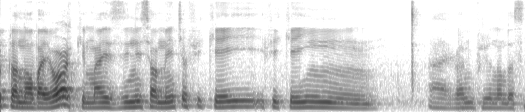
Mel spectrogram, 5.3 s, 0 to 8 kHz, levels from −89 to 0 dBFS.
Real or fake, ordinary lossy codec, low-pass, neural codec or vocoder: real; none; none; none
